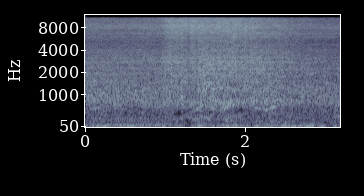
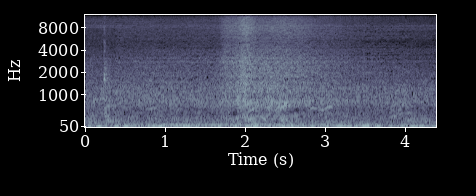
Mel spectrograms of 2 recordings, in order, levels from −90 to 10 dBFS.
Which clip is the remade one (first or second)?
first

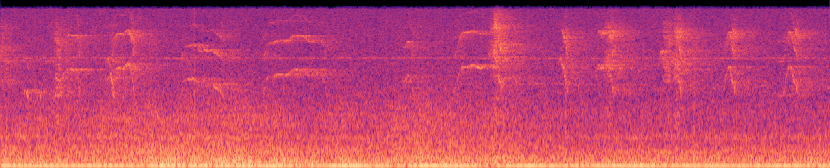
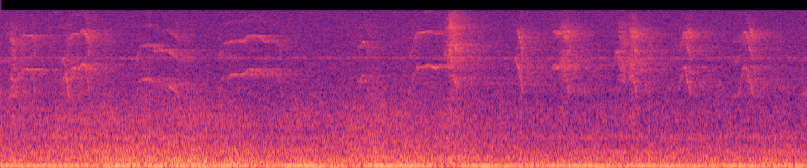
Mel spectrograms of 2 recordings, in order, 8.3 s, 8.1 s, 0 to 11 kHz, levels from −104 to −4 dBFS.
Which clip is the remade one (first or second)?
second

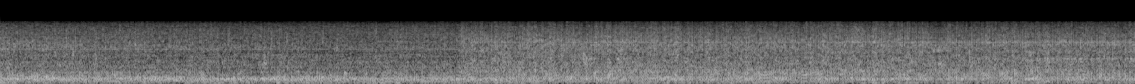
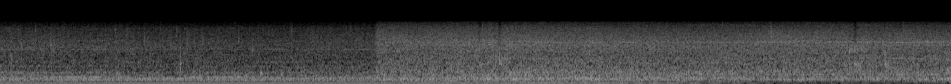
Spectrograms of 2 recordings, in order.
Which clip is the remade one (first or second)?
first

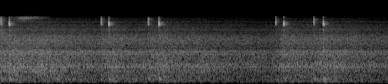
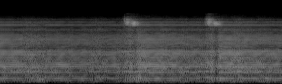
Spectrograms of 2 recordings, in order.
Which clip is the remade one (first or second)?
second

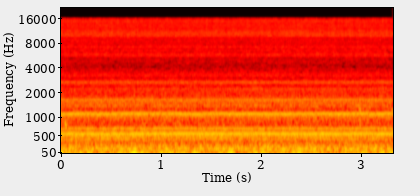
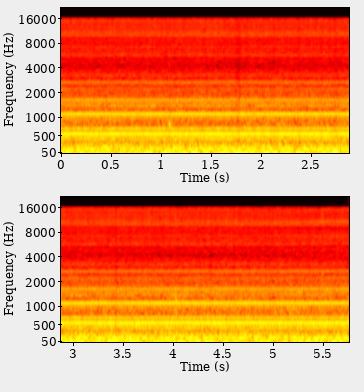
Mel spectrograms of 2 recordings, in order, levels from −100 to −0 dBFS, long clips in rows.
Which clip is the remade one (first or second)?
first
